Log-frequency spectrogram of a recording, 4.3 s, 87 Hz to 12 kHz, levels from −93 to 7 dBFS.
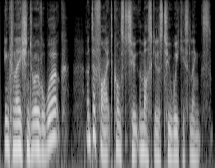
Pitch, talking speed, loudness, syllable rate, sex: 145 Hz, 165 wpm, -17 LUFS, 6.2 syllables/s, male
